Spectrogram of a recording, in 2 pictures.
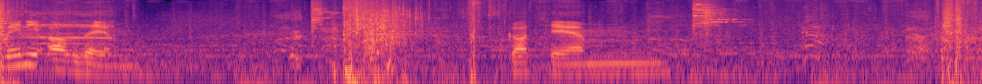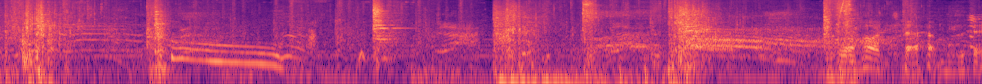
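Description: Metal weapons clash and thud in a melee fight.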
